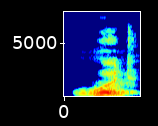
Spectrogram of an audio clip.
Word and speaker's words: wood: syllable word here is wood wood now please notice the beginning of this word a lot of different countries and nationalities have problems with the W sound so please if you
